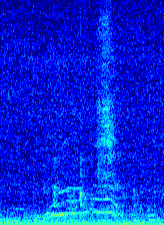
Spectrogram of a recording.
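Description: Near silence: hall room tone with a low hum, and a faint, brief high-pitched wavering sound around the middle.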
